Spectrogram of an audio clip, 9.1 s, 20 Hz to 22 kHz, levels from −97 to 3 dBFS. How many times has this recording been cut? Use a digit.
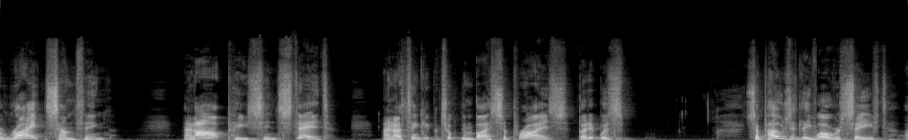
5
